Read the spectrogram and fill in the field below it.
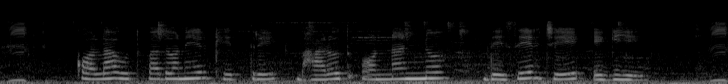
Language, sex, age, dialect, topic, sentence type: Bengali, female, 18-24, Jharkhandi, agriculture, statement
